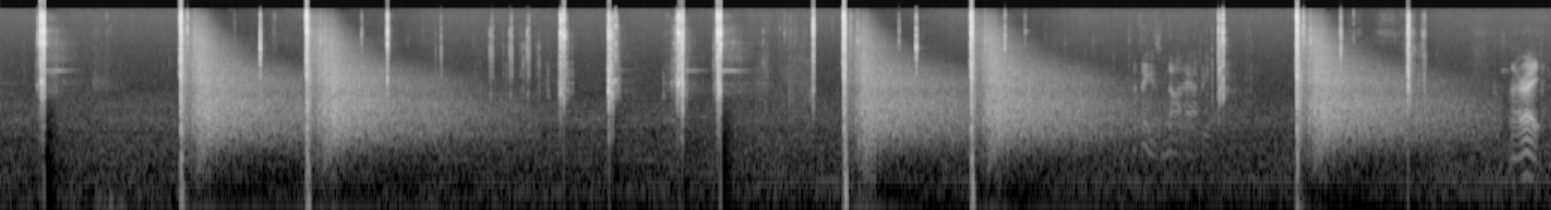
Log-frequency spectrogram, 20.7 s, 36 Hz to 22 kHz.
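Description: Rifle firing Fiocchi 150 grain ammunition through a YHM muzzle brake, sharp loud reports spaced a few seconds apart, each trailing off in a long echo, with smaller clicks and impacts between shots.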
